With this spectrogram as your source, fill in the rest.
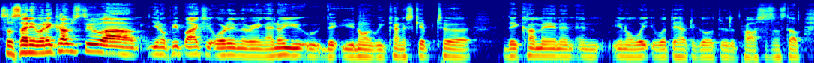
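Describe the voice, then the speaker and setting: Speech comes at a very fast pace with ordinary pitch variation. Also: man, medium pitch for a man. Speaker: podcast host and MC. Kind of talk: casual chat.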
